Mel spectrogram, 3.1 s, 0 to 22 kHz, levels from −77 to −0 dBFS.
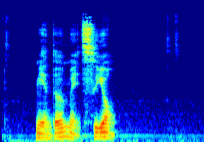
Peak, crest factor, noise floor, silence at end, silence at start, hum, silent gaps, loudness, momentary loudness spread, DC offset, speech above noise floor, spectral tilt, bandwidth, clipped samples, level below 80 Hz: -4 dBFS; 20 dB; -53 dBFS; 1.35 s; 0.55 s; none; none; -20 LUFS; 10 LU; under 0.1%; 34 dB; -4.5 dB/octave; 16 kHz; under 0.1%; -48 dBFS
